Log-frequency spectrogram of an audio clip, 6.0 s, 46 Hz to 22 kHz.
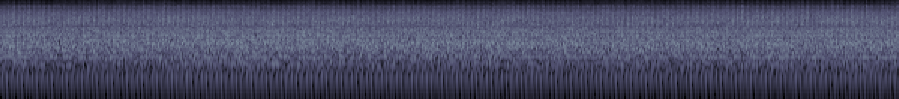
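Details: WEN TF1450X 14500W tri-fuel generator after repair of a fault where it ran 20 seconds then shut off losing spark: loud, steady constant-pitch drone without dipping or cutting out; runs normally past 20 seconds, display reads 232 volts.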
